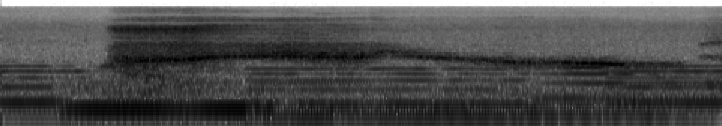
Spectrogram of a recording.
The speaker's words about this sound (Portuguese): Olha o som do vento.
